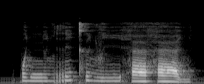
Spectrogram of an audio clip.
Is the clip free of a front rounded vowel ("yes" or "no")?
no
